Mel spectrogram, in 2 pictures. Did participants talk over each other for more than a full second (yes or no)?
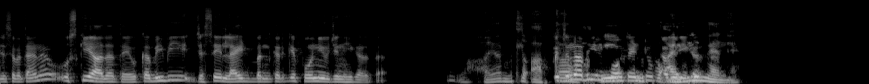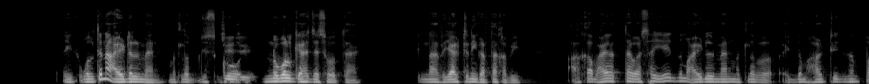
yes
